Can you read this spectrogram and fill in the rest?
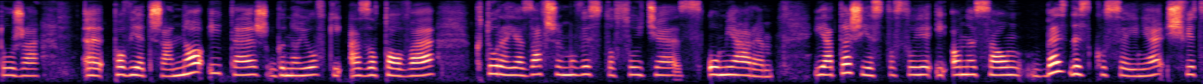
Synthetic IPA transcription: t̪uʐɛ | pɔvʲjɛtʂanɔʔit̪ɛʐɡnɔjufkʲiʔazɔt̪ɔvɛkt̪uɾɛjazafʂɛmuvʲjɛst̪ɔsujt͡ɕɛz̥umʲjaɾɛmjat̪ɛʂjɛst̪ɔsujɛʔiʔɔnɛsɔ̃w̃bɛzd̪ɘskusɘjɲɛɕfʲjɛt̪

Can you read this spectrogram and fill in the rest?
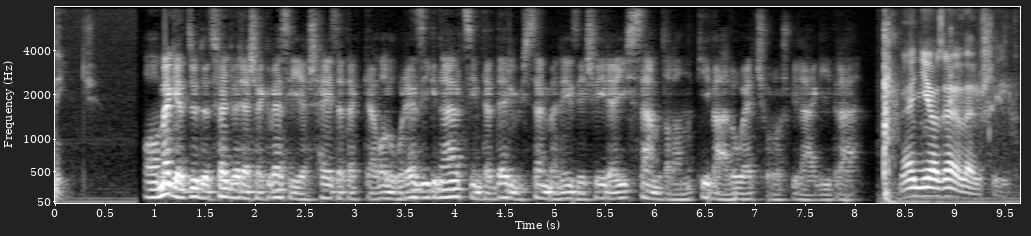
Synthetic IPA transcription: nḭnt͡ʃ | ɒmɛɡɛd̪zøːd̪ø̞t̪fɛɟvɛɾɛʃɛkvɛseːjɛʃhɛjzɛt̪ɛkːɛlvɒloːɾɛziɡnaːlt̪sint̪ɛd̪ɛɾyːʃsɛmbɛneːzeːʃeːɾɛiʃsaːmt̪ɒlɒŋkivaːloːɛcʃo̞ɾo̞ʃʋilaːɡiːt̪raː | mɛɲːiɒzɛlːɛnʃḛːɡ̥

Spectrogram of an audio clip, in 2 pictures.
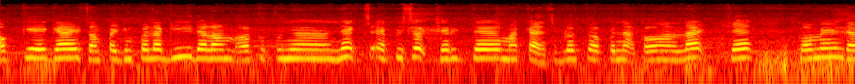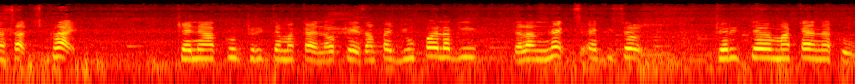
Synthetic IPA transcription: okeɡajsːampajd͡ʒumpəlaɡidalamakupuɲanɛk̚sepisod̚t͡ʃəɾit̪əmãkansəbəlʊmt̪uakunaʔkoaŋanlajk̚ʃɛkomɛ̃ndansap̚sə̥kɾajp̚ | t͡ʃɛnəakut͡ʃəɾit̪əmakanokesampajd͡ʒumpəlaɡi | dalamnɛk̚sepisod̚ | t͡ʃəɾit̪əmakanaku

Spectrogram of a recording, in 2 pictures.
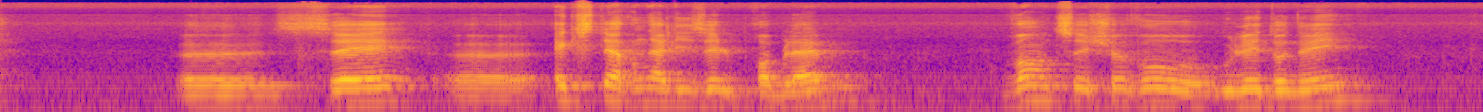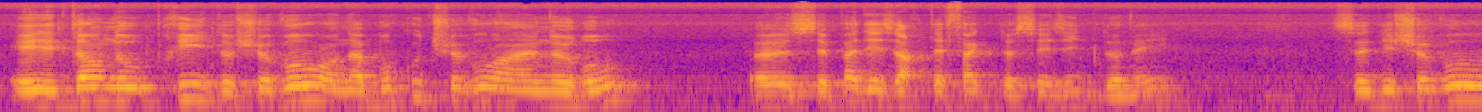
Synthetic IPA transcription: øsɛøɛkst̪ɛʁnalizeləpχɔblɛm | vɑ̃d̪ʁseʃəvouled̪ɔne | ed̪ɑ̃nopχid̪əʃəvoɔ̃nabokud̪əʃəvoaɛ̃nøʁo | øsɛpad̪ezaʁt̪efak̚t̪̚d̪əsezid̪əd̪ɔne | sɛd̪eʃəvo

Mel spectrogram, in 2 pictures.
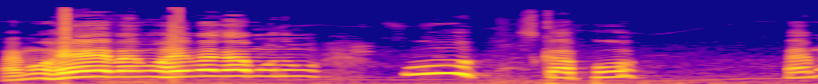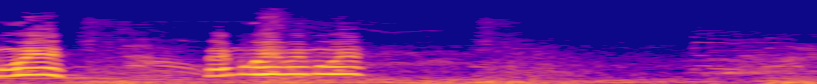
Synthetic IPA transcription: vajmoɦevajmoɦevajɡamũd̪ʊ̃ | u | skapo | vajmohe | vajmoɦevajmohe

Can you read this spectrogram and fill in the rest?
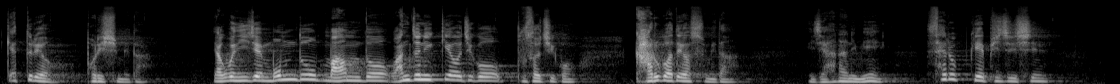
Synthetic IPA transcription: k͈e̞t͈ɯɾjʌ | pʌɾiɕʰimɲida | jaɡobɯnid͡ʑe̞momdomaɯmdowand͡ʑʌɲik͈e̞ʌd͡ʑiɡopusʰʌd͡ʑiɡo | kaɾuɡadwe̞jʌs͈ɯmɲida | id͡ʑe̞hanaɲimi | sʰe̞ɾop̚k͈e̞pid͡ʑɯɕʰi

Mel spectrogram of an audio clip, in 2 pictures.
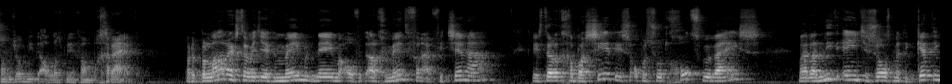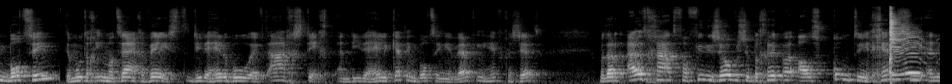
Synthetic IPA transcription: ɔmsowk̚nitɑ̰ləsmɪːəɹvɑ̰nbəxrɛ̰jp | marɦəd̚bəlɑŋɾɛjkstəʋɑtjəevənmejmutneːmənʔo̰wvərətɑrχymɛntfɑna̰fitɛna | ɪsdɑtətχəbazɪːɹtɪsɔpənsʊːtχɔtzbəʋɛjs | maɹdɔtniteːnsəsoɑlˠsmɛtənkɛtɪŋbɔtsɪŋdərmutɔχimɑntsɛjnχəʋeːstdidəɦejləbulˠɦejftaːnχə̥stɪxtɛndidəɦeːləkɛtɪŋbɔtsɪŋɪnʋɛrkɪŋɦejftχəzɛt | maɹdɑtətœɥtχaːtfɑnfilosoːfisəbəχrɪpəʔɔlˠskɔntɪnχɛnsiɛn

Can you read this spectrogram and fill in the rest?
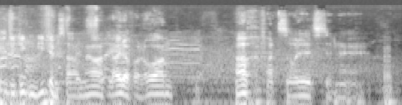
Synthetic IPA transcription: tədiːdɪkŋ̩iːtʰɛmshaːbm̩ahatlaɪɾɐfɛɐloːən | ʔaχv̥atz̥ɔlstɛnɛ

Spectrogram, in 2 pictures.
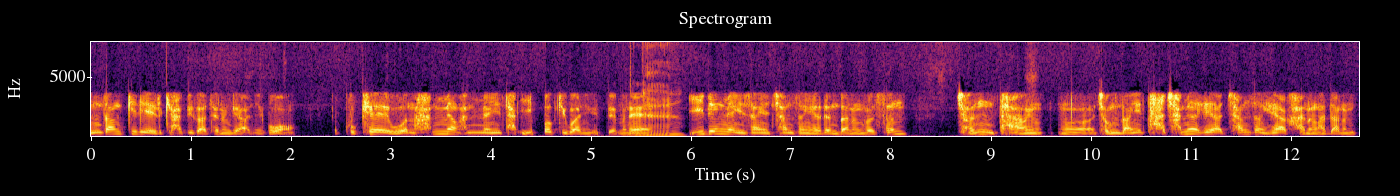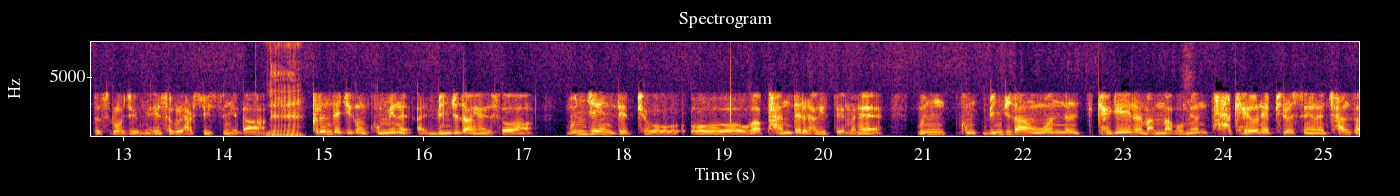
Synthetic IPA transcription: t͡ɕuŋdaŋk͈iɾieiɾʌkʰe̞habiɡadwe̞nɯnɡe̞a̰ɲiɡo̰ | kukʰe̞uwʌnhanmjʌŋhanmjʌŋitaip͈ʌk͈̚iɡwaɲiɡit͈e̞mune̞ibe̞ŋmjʌŋisʰaŋit͡ɕʰansʰʌŋɦe̞jadwe̞ndanɯnɡʌsʰɯn | t͡ɕʌnda | t͡ɕʌŋdaŋitat͡ɕʰamjʌɦejat͡ɕʰansʰʌŋɦe̞jakanɯŋɦadanɯnt͈ɯsʰɯɾot͡ɕiɡɯmhe̞sʰʌɡɯɭha̰ɭs͈uis͈ɯmɲida̰n̰kɯɾʌnde̞t͡ɕiɡɯmkuŋminmind͡ʑudaŋe̞sʰʌ | mund͡ʑe̞inde̞pʰjo | ɡapande̞ɾɯɭɦaɡit͈e̞mune̞mukumind͡ʑudaŋuwʌndɯɭke̞ɡe̞inɯɭmanːabomjʌntake̞ʌne̞pʰiɾjos͈ʌŋenɯnt͡ɕʰansʰʌ

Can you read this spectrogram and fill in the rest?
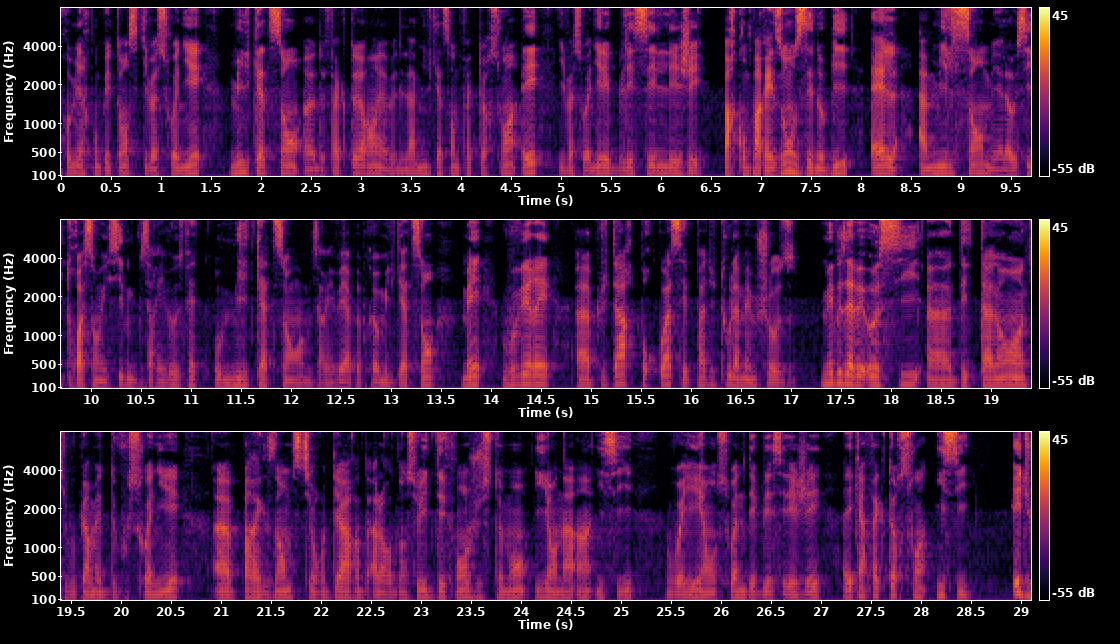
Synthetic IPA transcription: pχəmjɛʁkɔ̃pet̪ɑ̃skʲivaswaɲe | milkat̪sɑ̃ʔød̪əfakt̪œʁɛ̃lamilkat̪sɑ̃d̪əfak̚t̪œʁswɛ̃ʔeilvaswaɲelebleseleʒe | paʁkɔ̃paʁɛzɔ̃zenobi | ɛl | amilsɑ̃mɛɛlaosit̪χwasɑ̃isid̪ɔ̃kvuzaʁiveofɛt̪omilkat̪χsɑ̃ɛ̃vuza̰ʁiveapøpχɛomilkat̪sɑ̃ | mɛ | vuveʁe | øplyt̪aʁpuʁkwasɛpad̪yt̪ulamɛmʃoz | mɛvuzaveʔosiød̪et̪alɑ̃ɛ̃kʲivupɛʁmɛt̪̚d̪əvuswaɲe | øpaʁɛɡzɑ̃plsiɔ̃ʁəɡaʁd̪a̰lɔʁd̪ɑ̃səlɥid̪d̪efɑ̃ʒyst̪əmɑ̃iljɑ̃naʔɛ̃ʔisi | vuvwajẽɔ̃swaɲd̪ebleseleʒe | avɛkɛ̃fak̚t̪œʁswɛ̃isi | ed̪y

